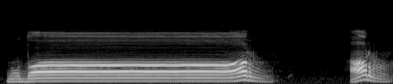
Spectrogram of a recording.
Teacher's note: إذا نظرنا هنا نجد أن الراء أمامنا مشددة، إذا وقفنا على هذه الراء نعطيها التشديد الذي لفظنا به الآن، تشديد واضح، مضار أر هكذا، ضغطة على الصوت قبل الانتقال إلى هذه الراء، لماذا؟ حتى يظهر تشديدها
